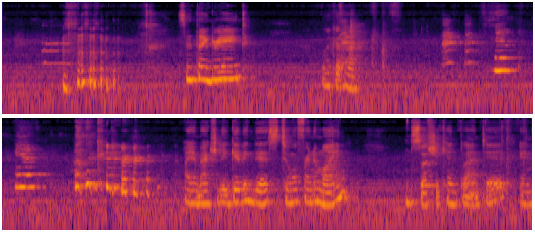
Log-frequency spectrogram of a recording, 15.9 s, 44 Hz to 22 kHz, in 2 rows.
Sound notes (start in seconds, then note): 0.8 chuckles; 9.0 laughing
